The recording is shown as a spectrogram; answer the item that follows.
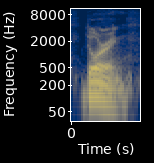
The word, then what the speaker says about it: Doehring: I pronounce it the same way you do, Doehring.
